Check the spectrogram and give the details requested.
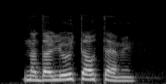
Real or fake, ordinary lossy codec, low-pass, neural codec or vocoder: real; Opus, 24 kbps; 10.8 kHz; none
